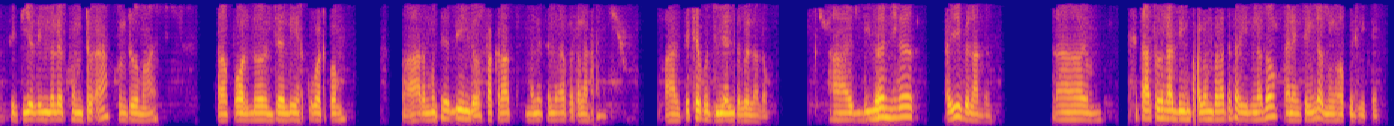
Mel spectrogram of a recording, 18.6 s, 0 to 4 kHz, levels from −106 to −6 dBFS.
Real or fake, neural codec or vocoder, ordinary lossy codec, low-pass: fake; codec, 24 kHz, 0.9 kbps, WavTokenizer, medium speech release version 2; MP3, 24 kbps; 3.6 kHz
